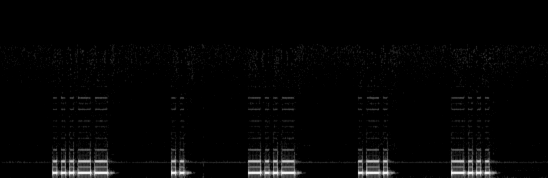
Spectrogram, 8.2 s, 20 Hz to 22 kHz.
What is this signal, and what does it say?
Morse code, heard as a keyed tone, about 19 wpm, spaced as for 7 wpm, 710 Hz. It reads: 3IXRB
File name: Workshop Dateien / CW-Online-Kurs / Lektion 005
